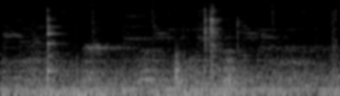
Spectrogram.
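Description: Masala papad toppings mixed in a bowl with a spoon, faint clinks and taps of utensil against the bowl over a quiet room hum.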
